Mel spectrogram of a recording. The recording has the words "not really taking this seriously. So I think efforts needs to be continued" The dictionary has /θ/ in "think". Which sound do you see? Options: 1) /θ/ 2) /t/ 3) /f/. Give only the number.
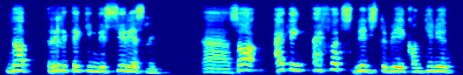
2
